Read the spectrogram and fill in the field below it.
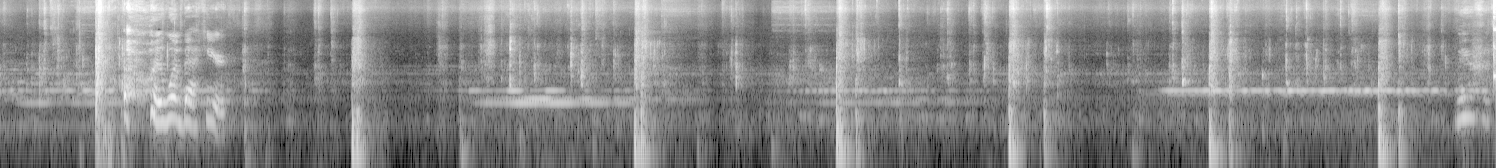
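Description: A plastic bottle repeatedly drops and thumps onto a carpeted floor.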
